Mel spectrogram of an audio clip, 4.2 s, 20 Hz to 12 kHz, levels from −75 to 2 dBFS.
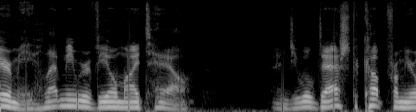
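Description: Gaps between chunks cut the speech at 0.25, 0.76, 1.28, 1.79, 2.30, 2.81, 3.33 and 3.84 s. The audio arrives in 0.5 s chunks, and 13 ms of silence sits at each join. Nothing is lost. Each gap is a brief, hard-edged hole, repeating steadily.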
